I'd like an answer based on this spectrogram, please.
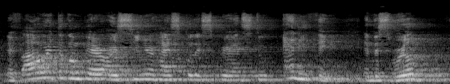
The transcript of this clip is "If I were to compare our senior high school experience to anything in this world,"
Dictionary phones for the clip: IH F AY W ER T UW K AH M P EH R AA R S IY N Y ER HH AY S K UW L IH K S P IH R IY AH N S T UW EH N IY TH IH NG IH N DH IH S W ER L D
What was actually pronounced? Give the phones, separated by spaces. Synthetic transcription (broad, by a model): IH F AY W ER T UW K AH M P EH R AA R S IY N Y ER HH AY S K UW L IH K S P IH R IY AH N S T UW EH N IY TH IH NG IH N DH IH S W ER L D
